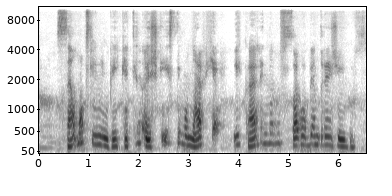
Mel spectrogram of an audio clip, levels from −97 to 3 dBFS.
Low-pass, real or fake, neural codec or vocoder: 9.9 kHz; fake; codec, 24 kHz, 1 kbps, SNAC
